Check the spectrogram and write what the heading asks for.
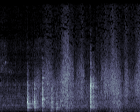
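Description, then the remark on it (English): A knife chops onions against a wooden cutting board, a quick uneven run of sharp taps followed by one more chop, with soft scraping and shuffling between and after. “Right, I'm chopping up onions.”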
